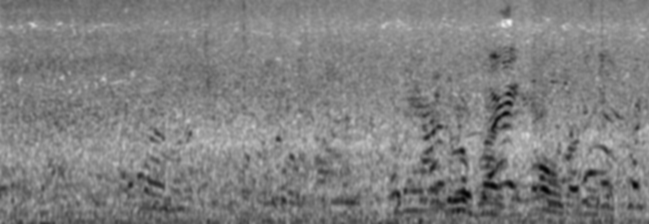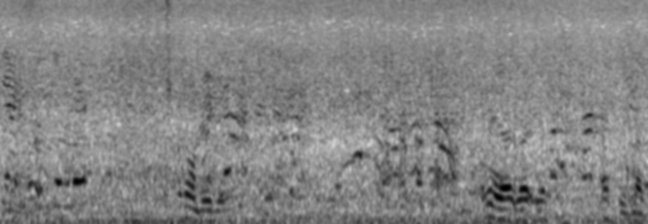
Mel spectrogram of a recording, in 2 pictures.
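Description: Adults and children chatter nearby outdoors.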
